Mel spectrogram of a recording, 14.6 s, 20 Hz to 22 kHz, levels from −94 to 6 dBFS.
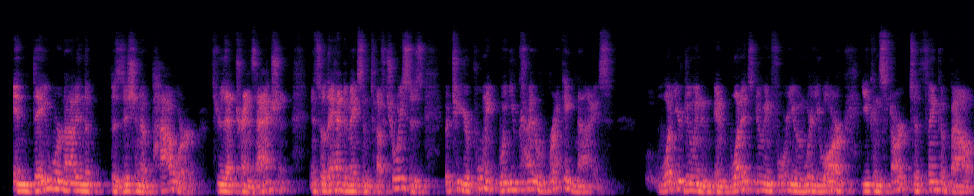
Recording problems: off-mic speech; far
room echo; slight; dies away in 0.3 s

